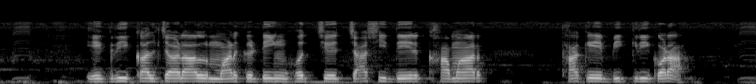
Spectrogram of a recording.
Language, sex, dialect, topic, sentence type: Bengali, male, Northern/Varendri, agriculture, statement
